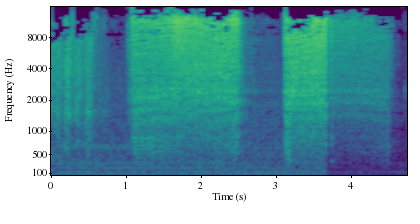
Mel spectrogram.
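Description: Oil sprays from a spray bottle in short hisses.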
